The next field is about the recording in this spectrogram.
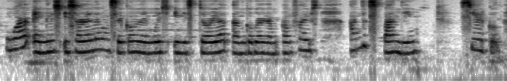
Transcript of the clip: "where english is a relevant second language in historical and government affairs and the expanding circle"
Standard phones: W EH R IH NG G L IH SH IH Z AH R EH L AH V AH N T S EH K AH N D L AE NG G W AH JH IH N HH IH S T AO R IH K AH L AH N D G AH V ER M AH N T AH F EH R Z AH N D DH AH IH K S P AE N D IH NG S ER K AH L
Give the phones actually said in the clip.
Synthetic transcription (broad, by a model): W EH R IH NG G L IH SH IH S AH R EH L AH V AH N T S EH K AH N D L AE NG G W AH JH IH N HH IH S T AO R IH AH L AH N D G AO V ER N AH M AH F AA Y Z AH N D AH K S P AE N D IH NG S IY K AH L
